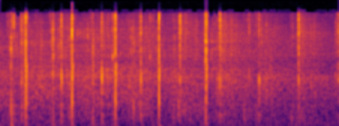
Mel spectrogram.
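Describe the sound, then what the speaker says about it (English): Scattered hand claps from a small crowd at a city council meeting, brief and uneven, fading in and out over a couple of seconds. "Let's give them a round of applause."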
